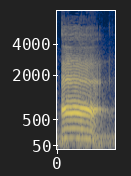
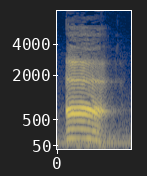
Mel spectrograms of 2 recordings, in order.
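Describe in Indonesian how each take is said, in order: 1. Bunyinya tipis, diucapkan sambil tersenyum. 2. Bunyinya tipis, diucapkan sambil tersenyum.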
